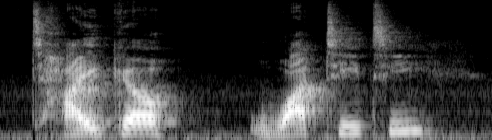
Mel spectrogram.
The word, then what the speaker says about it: Taika Waititi: Taika Waititi? – Okay.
